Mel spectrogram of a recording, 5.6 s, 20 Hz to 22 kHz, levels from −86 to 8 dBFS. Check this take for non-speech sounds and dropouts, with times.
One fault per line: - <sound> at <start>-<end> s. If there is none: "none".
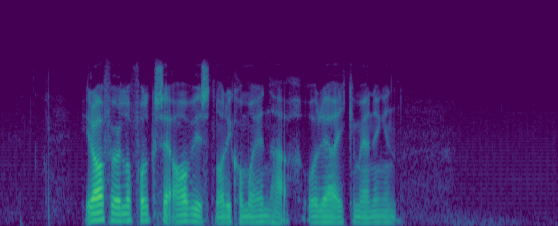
none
